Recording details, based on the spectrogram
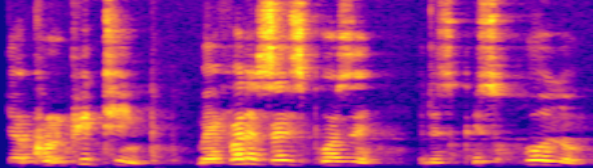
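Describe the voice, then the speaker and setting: Young man, high-voiced, distant mic. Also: darkish tone, slight background noise. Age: 20s. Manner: halting short phrases, repetitive, emphatic bursts. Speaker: amateur online speaker. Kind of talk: rambling improvised monologue. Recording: distant microphone.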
